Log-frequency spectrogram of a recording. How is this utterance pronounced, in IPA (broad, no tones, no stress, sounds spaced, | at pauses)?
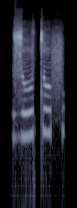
z o t o f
